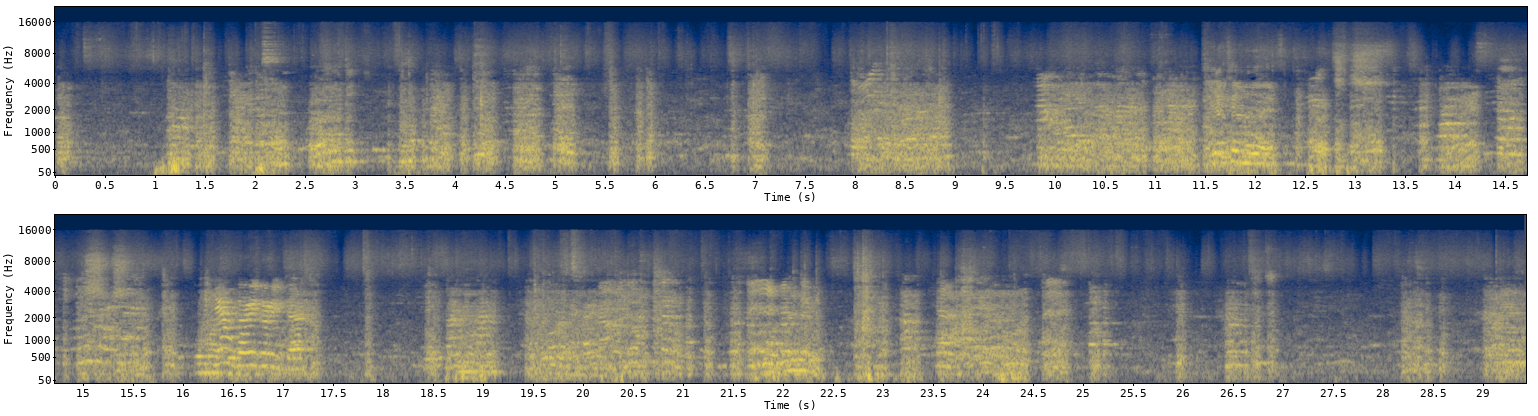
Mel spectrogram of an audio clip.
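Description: Children chatter softly in a large echoing hall.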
